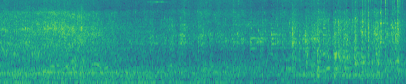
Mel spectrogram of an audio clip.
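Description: Busy street ambience: motor-scooter and car engines running nearby, with people talking in the background.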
